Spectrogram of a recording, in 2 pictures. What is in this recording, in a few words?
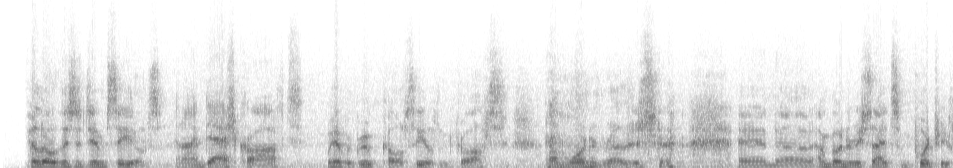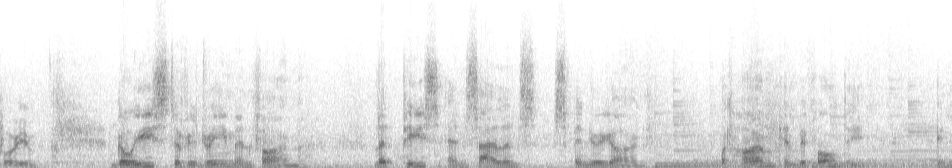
Radio Commercials LP; 1972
